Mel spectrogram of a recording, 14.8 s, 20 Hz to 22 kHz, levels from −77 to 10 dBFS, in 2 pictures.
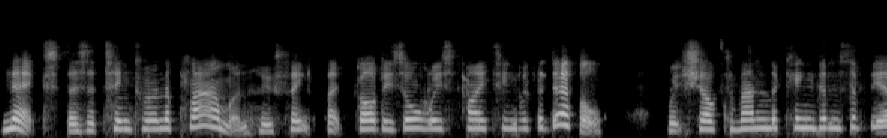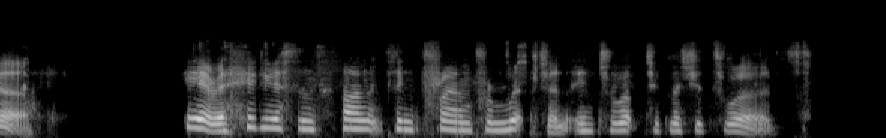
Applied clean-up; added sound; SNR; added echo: neural mask model Resemble Enhance denoiser.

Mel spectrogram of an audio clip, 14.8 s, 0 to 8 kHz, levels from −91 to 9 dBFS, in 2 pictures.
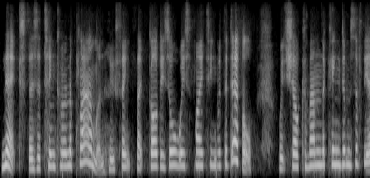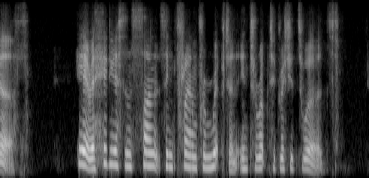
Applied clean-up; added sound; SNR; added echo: none; none; none; none.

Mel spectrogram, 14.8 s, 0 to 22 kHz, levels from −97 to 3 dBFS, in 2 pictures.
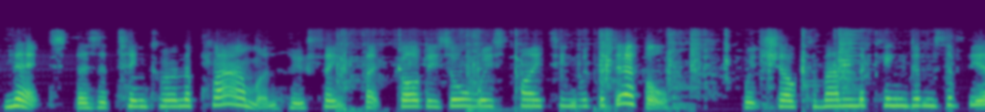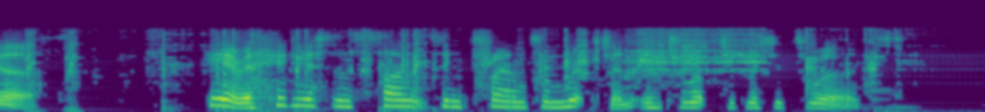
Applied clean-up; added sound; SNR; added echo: classical method spectral subtraction.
